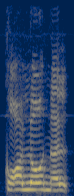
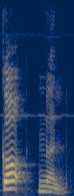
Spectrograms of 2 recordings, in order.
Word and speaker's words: colonel: ये कॉलोनल नहीं है, कलनल नहीं है, ये है क्या, ये है कनल, कनल, कनल, कनल, कनल।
